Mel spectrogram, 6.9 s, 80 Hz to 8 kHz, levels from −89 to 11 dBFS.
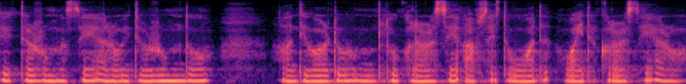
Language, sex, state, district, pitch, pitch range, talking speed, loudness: Nagamese, female, Nagaland, Dimapur, 200 Hz, 195-205 Hz, 165 wpm, -17 LUFS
